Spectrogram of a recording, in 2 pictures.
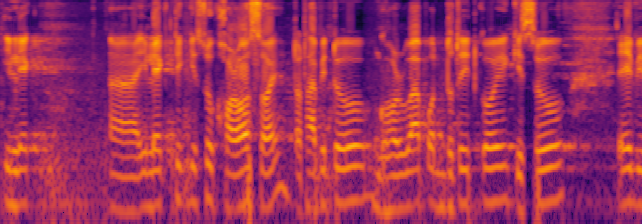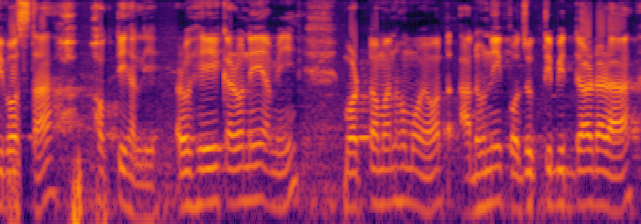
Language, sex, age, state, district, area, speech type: Assamese, male, 30-45, Assam, Dibrugarh, rural, spontaneous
